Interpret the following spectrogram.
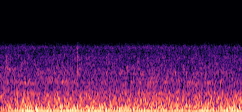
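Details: A steady, low, engine-like hum with a dense noisy texture runs throughout, cut off above the mid range, with no animal voice.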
